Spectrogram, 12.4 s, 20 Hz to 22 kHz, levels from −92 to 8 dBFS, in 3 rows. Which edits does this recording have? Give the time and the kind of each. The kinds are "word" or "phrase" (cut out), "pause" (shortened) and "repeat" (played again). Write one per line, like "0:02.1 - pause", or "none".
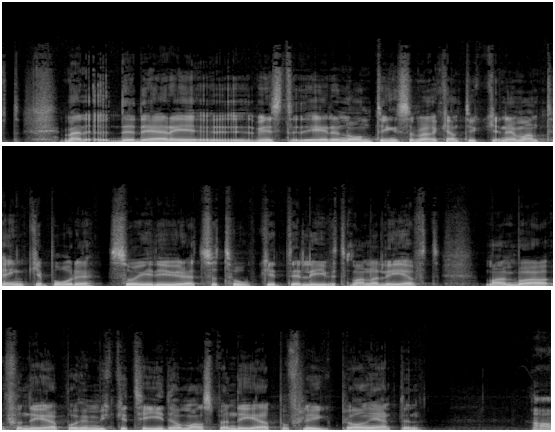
0:04.9 - pause

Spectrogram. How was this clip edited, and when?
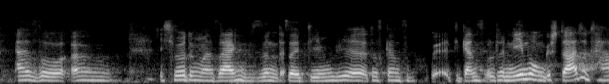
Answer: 0:02.9 - word

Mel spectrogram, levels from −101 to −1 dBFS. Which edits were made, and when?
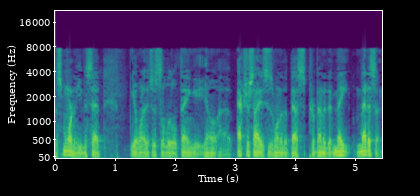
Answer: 0:01.6 - word
0:02.7 - word

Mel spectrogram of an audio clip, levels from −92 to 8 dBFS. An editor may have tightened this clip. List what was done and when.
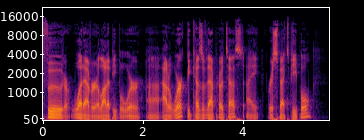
0:04.4 - pause

